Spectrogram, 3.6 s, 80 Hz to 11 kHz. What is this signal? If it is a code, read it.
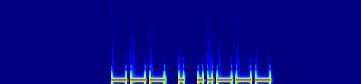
Morse code, heard as a keyed tone, about 25 wpm, 700 Hz. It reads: OE2
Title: Callsign Prefixes for Top 25 DXCC - 25wpm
